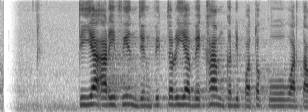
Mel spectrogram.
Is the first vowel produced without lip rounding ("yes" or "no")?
yes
